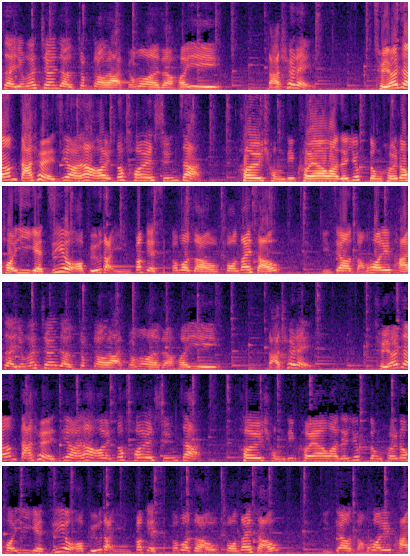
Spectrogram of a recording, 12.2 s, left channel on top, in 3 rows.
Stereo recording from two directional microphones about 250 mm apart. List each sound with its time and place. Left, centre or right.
0.0 s speech: left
